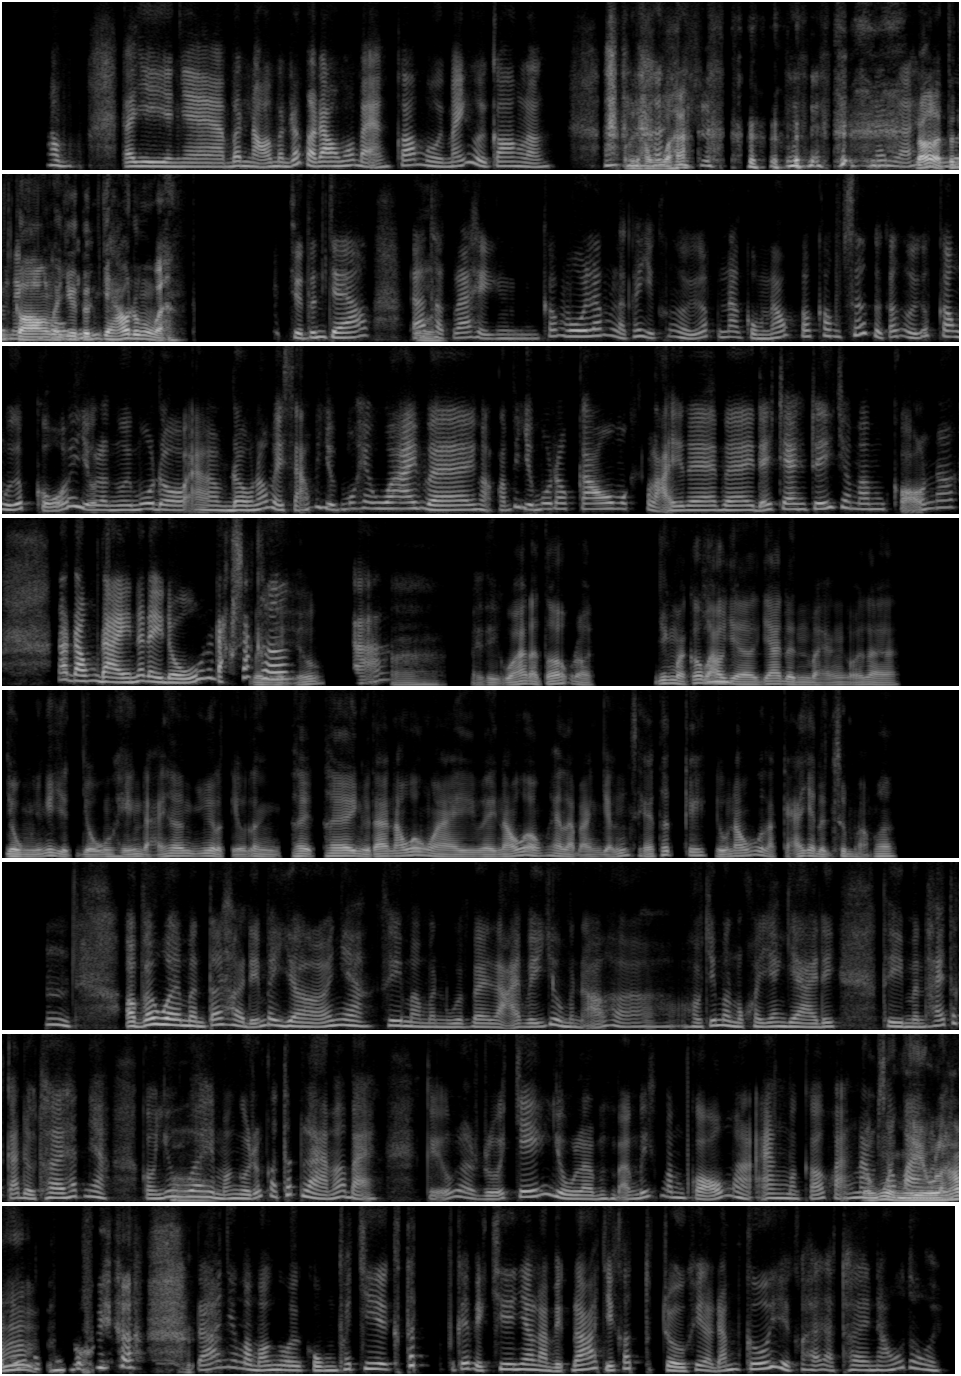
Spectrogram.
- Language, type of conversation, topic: Vietnamese, podcast, Làm sao để bày một mâm cỗ vừa đẹp mắt vừa ấm cúng, bạn có gợi ý gì không?
- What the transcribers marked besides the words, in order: other background noise; laughing while speaking: "Ôi, đông quá"; other noise; laughing while speaking: "thế nên là"; laugh; tapping; laughing while speaking: "đuối á"; chuckle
